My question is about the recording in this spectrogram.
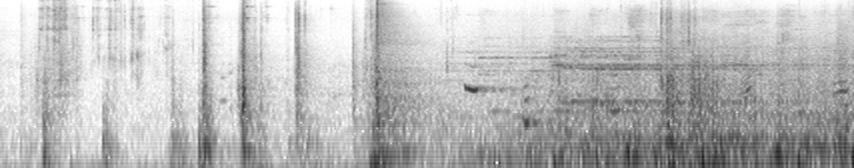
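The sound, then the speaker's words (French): Street ambience on the Pont Neuf in central Paris in mild weather: a run of sharp, jangly clicks and clacks gives way to a steady wash of traffic rumble, with faint voices murmuring in the background. “Vous entendez cette douce petite musique Eh bien, c'est parce que nous sommes en plein cœur de Paris. Je suis actuellement sur le Pont Neuf.”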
